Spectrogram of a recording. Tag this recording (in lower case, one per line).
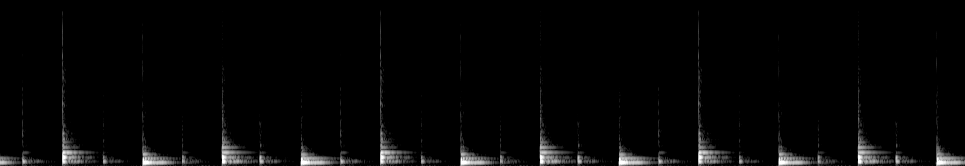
playing bongo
